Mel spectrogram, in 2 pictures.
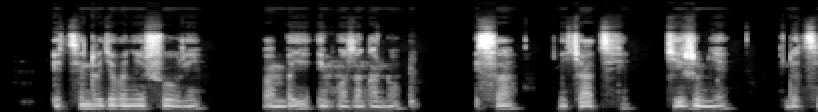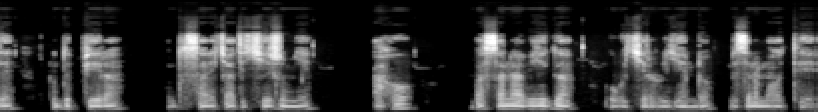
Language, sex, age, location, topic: Kinyarwanda, male, 18-24, Musanze, education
